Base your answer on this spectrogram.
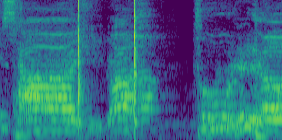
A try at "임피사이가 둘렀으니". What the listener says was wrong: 왔다 왜 이렇게 자꾸 한 장단을 더 한 박을 더 가려고 하지 말고 열하나 열둘에 떨어지란 게 임피사이가 둘렀으니 시작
